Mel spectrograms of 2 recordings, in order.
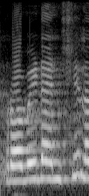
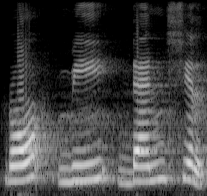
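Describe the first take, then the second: First: Said in the usual way. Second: providential very slowly, each syllable set apart. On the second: Shown as a demonstration. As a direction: split providential into four spaced syllables. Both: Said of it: "ഡിയുടെ മേളിലായിരുന്നു stress".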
